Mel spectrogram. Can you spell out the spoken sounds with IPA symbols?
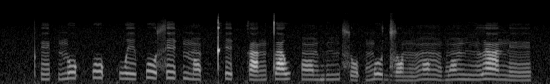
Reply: pʰẽ˨t̚n̪o˦ʔ po˦ʔ kwe˧po˥˧se˦ʔ n̪ɔ̃˨p̚ kʰe˦ʔka˧ŋ t̪a˦wkɔ̃˧bĩ˧ŋ so˨ʔmo˥˧d͡zɔ˨˩n ŋɔ̃˥˧ŋbɔ̃˦ŋ ĩ˧lã˥˧n ẽ˧

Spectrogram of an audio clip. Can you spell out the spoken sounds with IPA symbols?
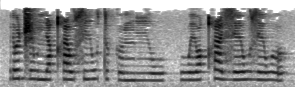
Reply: ɾɵɖ͡ʐɪwniqʰiw siwtʊkɵ ŋiw | wɪwqʰi zew zɪwʊ

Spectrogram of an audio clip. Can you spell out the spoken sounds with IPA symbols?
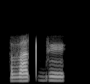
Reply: βatbø

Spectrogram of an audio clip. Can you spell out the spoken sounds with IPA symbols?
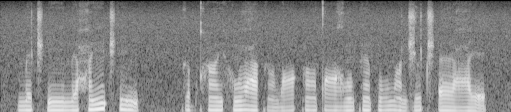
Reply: met͡ʃʼĩː neħĩː t͡ʃʼiŋ | kɨbqʰĩːhũ ʕakãðˤɛːqɛ̃ tˤɛːʁũkɛ̃pũ ðˤãd͡ʒɨ t͡ʃʼɛːʕe

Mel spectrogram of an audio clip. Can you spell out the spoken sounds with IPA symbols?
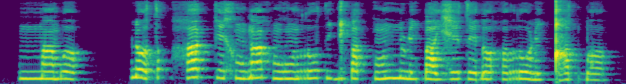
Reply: mːãbʌ | ɳʌt | hakːe xõɠãhõ ɣõrot̪i ɡiɓakːõnːy ɳiɓajɣe teɗʌhʌ roɳi ɡ͡ǃatɡ͡bʌ

